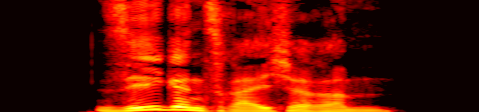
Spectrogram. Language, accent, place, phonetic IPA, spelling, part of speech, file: German, Germany, Berlin, [ˈzeːɡn̩sˌʁaɪ̯çəʁəm], segensreicherem, adjective, De-segensreicherem.ogg
- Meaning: strong dative masculine/neuter singular comparative degree of segensreich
